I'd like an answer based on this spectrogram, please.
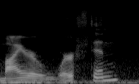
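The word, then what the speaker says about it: Meyer Werft: Um, so Disney Adventure was built in Meer Worfton, but pronounce that with a German accent.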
